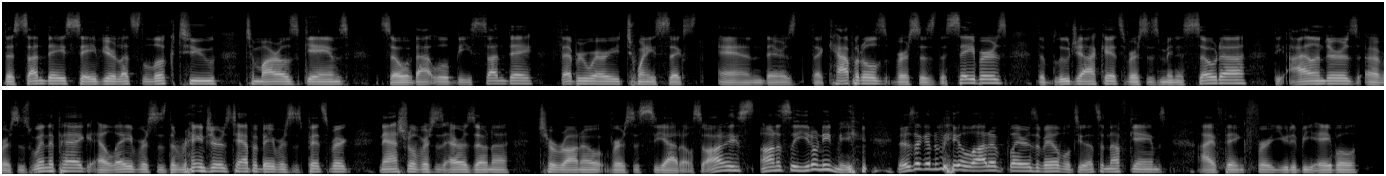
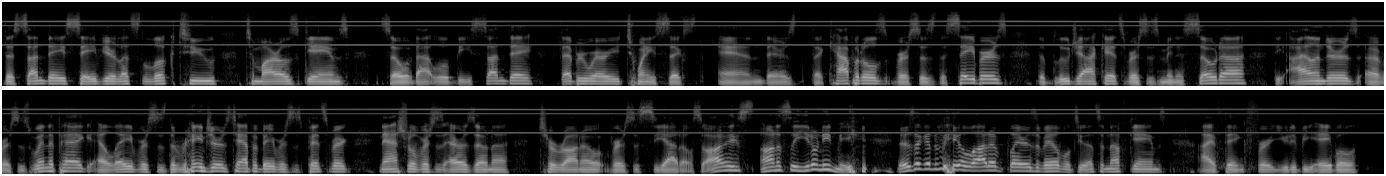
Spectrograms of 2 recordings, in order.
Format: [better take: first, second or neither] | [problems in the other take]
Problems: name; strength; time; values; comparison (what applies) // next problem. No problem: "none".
first | high-pitched whine; loud; throughout; 8.5 kHz, 5 dB below the speech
